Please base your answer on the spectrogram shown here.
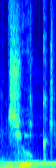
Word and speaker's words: chuk: Las sílabas chu y ka forman la palabra chuk, que significa capturar.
